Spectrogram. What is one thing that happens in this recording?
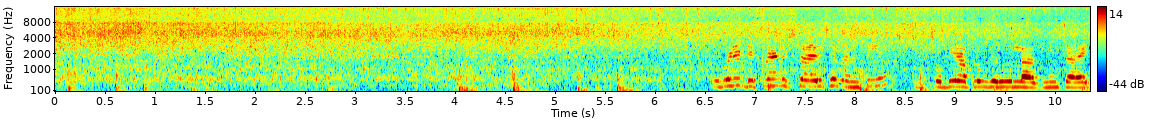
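Oil sizzles and bubbles in a pan.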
